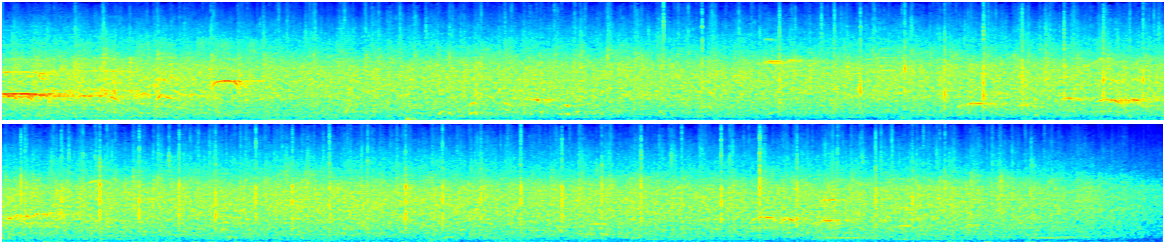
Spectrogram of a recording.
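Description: Concert hall audience applauding steadily. In the second half the clapping falls into a slow beat, about one clap a second.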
